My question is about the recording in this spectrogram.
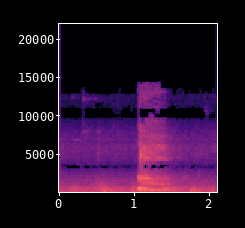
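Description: A single short cough about a second in, over a steady hiss.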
